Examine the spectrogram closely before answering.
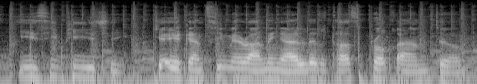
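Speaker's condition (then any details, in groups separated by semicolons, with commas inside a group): Cerebral palsy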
